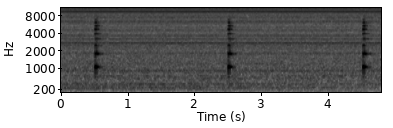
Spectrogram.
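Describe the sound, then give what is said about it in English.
Three short electronic beeps from a GPS device acquiring a satellite connection just after booting up, indoors on University Avenue in Madison, evenly spaced about two seconds apart, each a brief tonal chirp over a low steady background hum with no talking. “And that beeping tells us that we are acquiring satellite connection.”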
